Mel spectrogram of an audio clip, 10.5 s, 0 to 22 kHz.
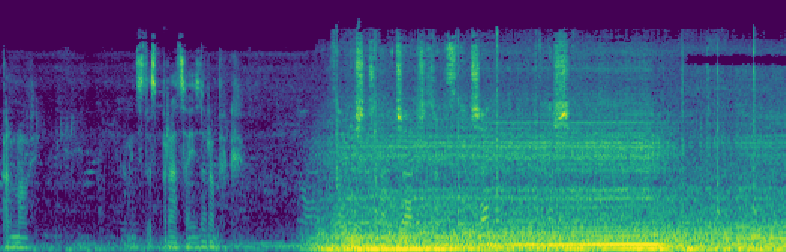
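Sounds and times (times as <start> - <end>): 
road noise: 1.3 - 10.4
speech: 1.8 - 3.3, 4.7 - 7.9
car engine rumble: 2.8 - 10.4
droning hum: 3.9 - 10.4.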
